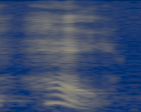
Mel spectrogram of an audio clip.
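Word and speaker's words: הא: on in our Hebrew we get to the hay hay is two strokes just like that and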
